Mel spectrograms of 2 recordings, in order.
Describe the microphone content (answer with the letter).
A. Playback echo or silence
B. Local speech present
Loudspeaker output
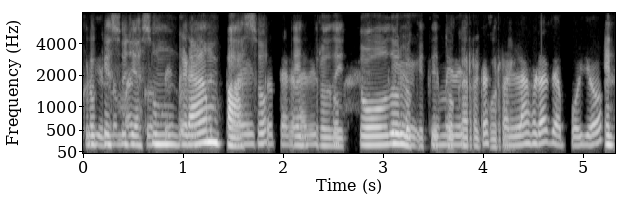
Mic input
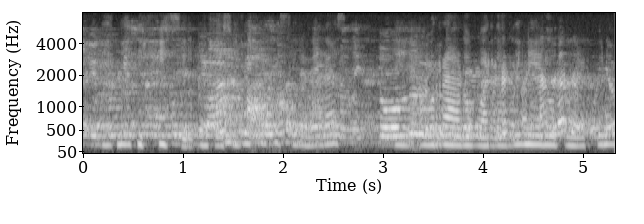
B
